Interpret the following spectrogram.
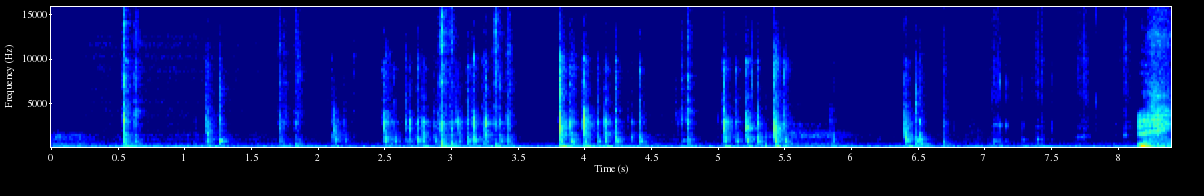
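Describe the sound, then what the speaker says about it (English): Rapid typing on a computer keyboard, a steady run of close, crisp key clicks with brief pauses and a louder clack near the end, alone with no talk. "Your bits are on hold until this typing is completed."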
